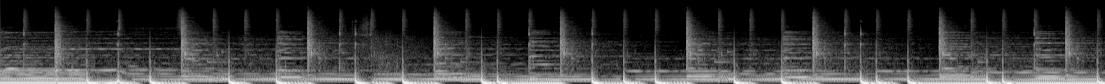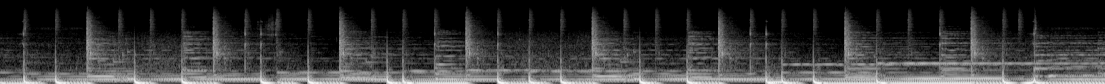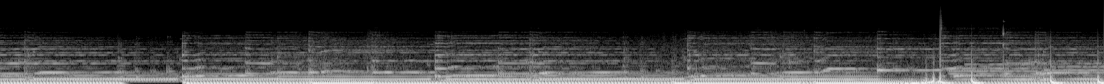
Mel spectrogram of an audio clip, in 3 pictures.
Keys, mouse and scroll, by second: 3.4 typing, 4.5 double click, 10.5 ctrl+z, 10.9 ctrl+z, 11.3 ctrl+z, 11.7 ctrl+z, 11.9 ctrl+z, 12.2 ctrl+z, 12.6 ctrl+z, 13.3 ctrl+z, 16.6 alt+click, 17.2 w, 20.9 typing, 23.3 ctrl+click, 25.1 q, 25.3 ctrl+click, 30.2 double click.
